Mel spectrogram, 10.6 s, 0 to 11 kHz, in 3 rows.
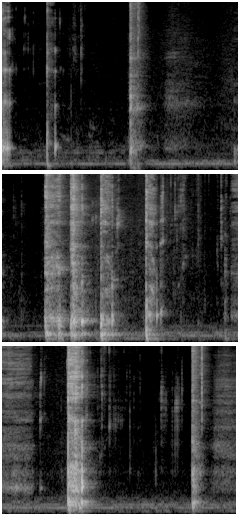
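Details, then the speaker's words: Repeated harsh, rough coughs and throat clears in bursts with quiet gaps, from an adult ill for about 3 days with a hoarse, smoker-like voice and possible coronavirus. "I am sick, and there may be a chance that I have coronavirus. Explaining why I'm in a bit of a mess, and why my voice sounds like I smoke, like fucking Peaky Blinders or something."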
